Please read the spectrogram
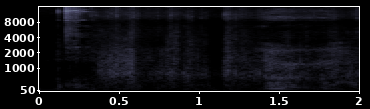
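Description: A sharp click, then faint rustling and handling noise of small items being moved in a pocket-sized kit bag.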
